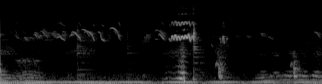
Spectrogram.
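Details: Baby chicks peeping: bright, rapid down-slurred chirps in the first second, then sparser peeps and a louder call, over a constant low droning hum.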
